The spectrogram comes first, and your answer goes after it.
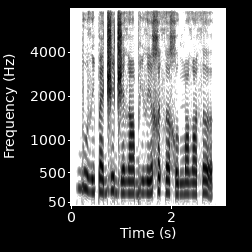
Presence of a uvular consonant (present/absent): present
